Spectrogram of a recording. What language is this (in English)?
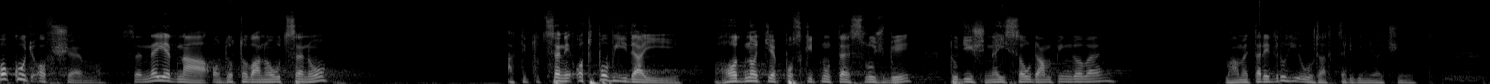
Czech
